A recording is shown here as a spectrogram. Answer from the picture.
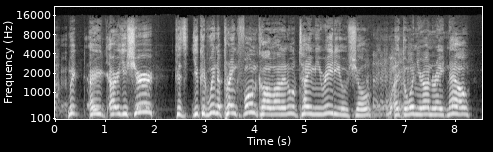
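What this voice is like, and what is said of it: Old man voice. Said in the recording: “that was my old man voice”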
